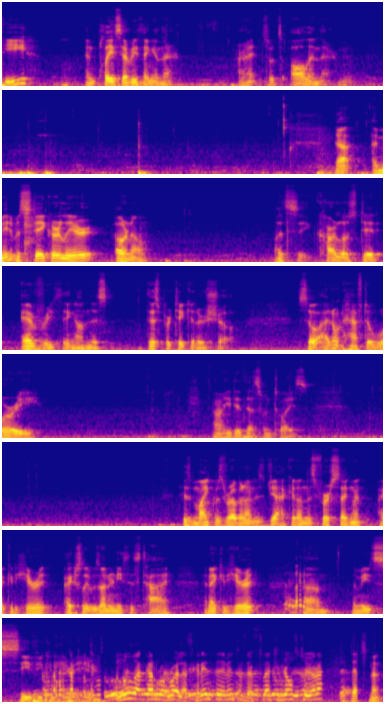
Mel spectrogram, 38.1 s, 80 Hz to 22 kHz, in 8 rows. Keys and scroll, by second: 0.0 e, 8.7 z, 22.0 z, 25.8 a, 34.4 space.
